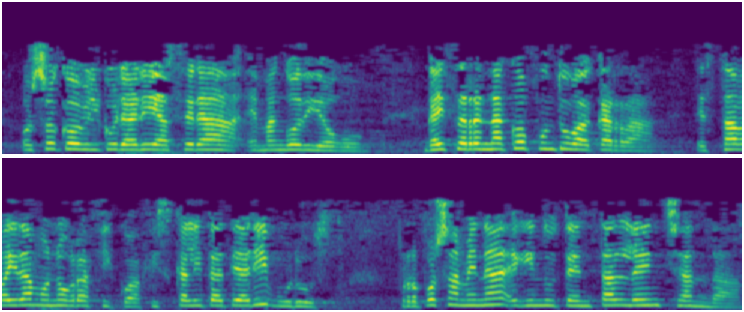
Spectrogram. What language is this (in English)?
Basque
